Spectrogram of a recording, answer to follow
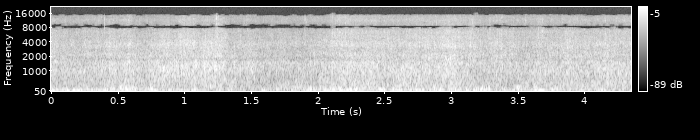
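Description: Hot spring water bubbling and churning steadily where it wells up at the vent, with wind buffeting the microphone.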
